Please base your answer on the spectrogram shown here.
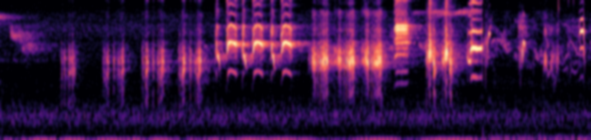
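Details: Great Reed Warbler singing in May among riverside vegetation in Małopolska, Poland, as part of a spring chorus: a harsh, chattering song of grating, creaky notes, about three or four per second, over a low background rumble.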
